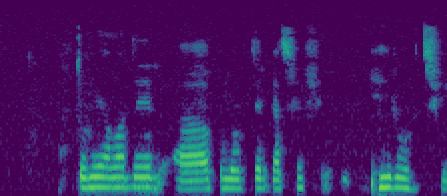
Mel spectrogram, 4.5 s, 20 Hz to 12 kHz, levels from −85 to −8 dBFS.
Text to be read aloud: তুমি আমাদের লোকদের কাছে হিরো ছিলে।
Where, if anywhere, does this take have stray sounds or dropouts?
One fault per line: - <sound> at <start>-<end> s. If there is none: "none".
none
